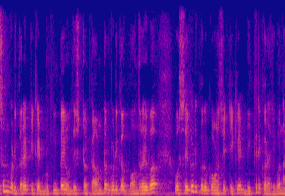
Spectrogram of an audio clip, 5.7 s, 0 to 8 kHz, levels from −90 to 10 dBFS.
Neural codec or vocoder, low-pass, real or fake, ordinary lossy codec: codec, 16 kHz, 6 kbps, DAC; none; fake; none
